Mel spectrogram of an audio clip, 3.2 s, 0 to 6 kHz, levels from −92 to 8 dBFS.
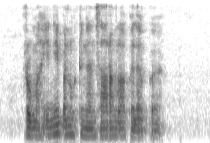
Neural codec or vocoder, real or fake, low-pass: vocoder, 22.05 kHz, 80 mel bands, WaveNeXt; fake; 5.4 kHz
